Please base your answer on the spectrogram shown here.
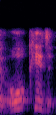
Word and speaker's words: ORCID: an academic you probably have to have that it's spelled o-r-c-i-d-o-r-c-i-d so orcid an orchid account is like a basic requirement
